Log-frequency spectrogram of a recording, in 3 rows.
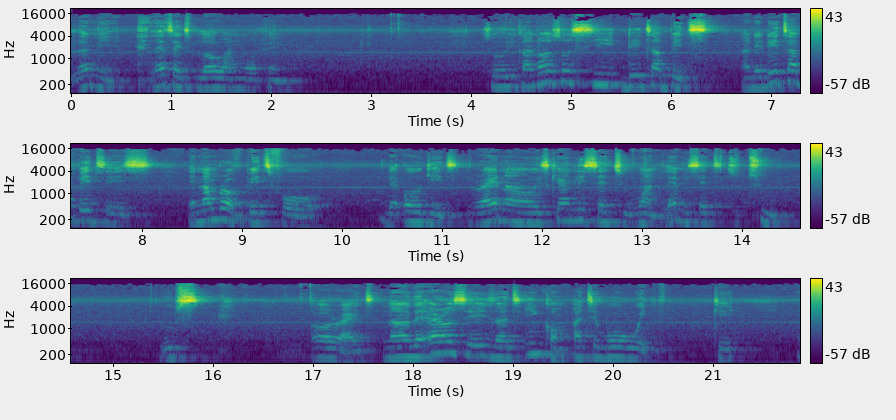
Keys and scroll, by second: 0.0 ctrl+1, 2.6 ctrl+2.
